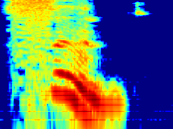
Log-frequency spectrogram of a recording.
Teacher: In sinned, which was the word I read, the ed now produces an effect where the e is not heard. This is referred to as a voiceless vowel.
